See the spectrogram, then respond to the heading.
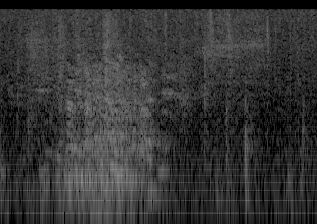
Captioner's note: laughter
